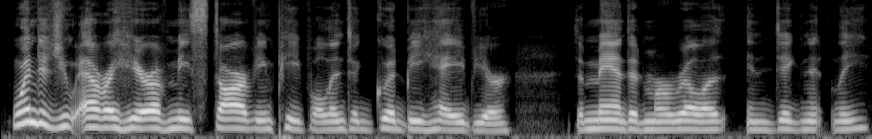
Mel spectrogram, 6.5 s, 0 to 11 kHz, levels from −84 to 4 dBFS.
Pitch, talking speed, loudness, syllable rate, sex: 165 Hz, 140 wpm, -17 LUFS, 4.8 syllables/s, female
